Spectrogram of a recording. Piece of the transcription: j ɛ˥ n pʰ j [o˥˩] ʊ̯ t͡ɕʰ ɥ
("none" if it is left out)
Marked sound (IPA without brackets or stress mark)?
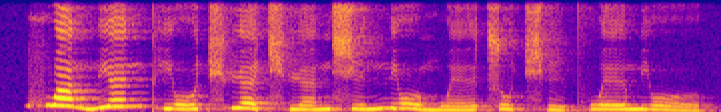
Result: o˧˥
